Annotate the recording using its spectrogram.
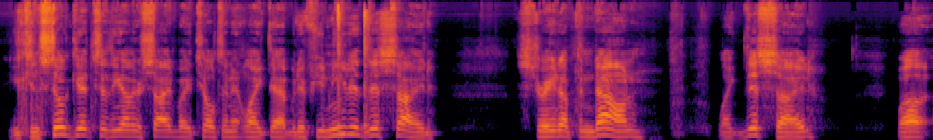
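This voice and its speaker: Recorded on a handheld phone at an indoor workbench, this product reviewer and radio hobbyist runs through a relaxed, hands-on demo. His voice is fairly high and a little mellow, and his talk is folksy, colloquial and a bit salty.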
